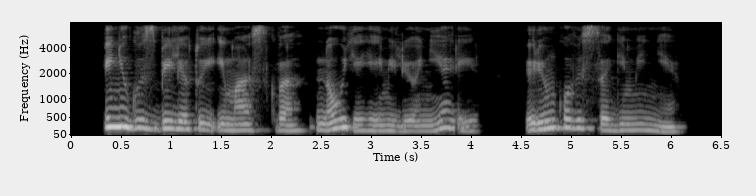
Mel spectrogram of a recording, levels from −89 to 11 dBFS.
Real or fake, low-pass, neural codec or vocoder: real; 7.2 kHz; none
